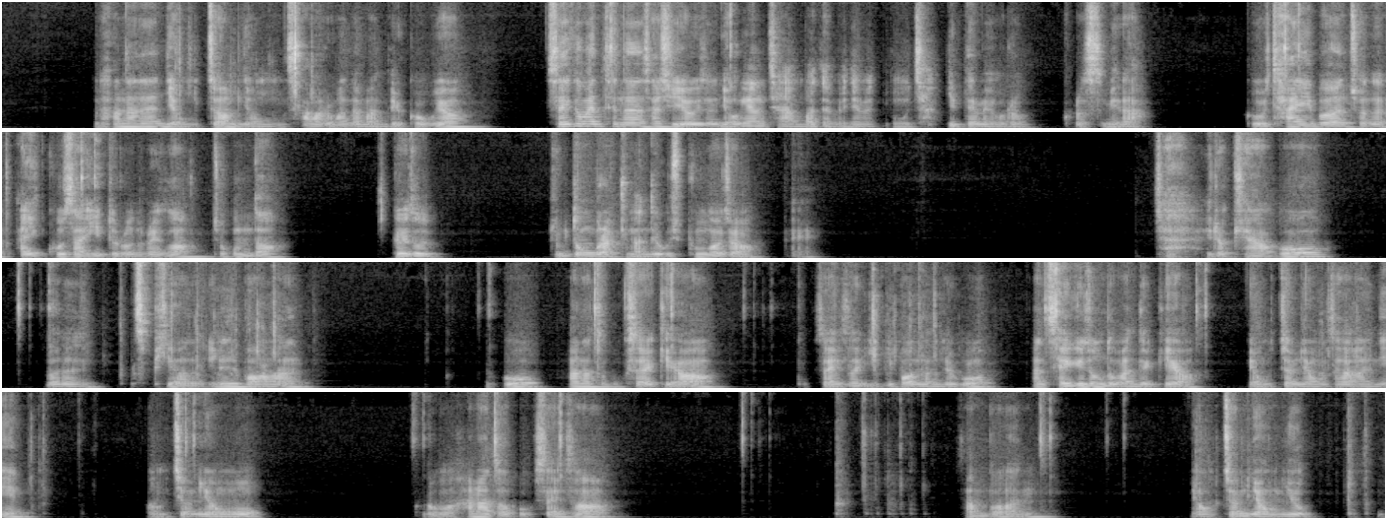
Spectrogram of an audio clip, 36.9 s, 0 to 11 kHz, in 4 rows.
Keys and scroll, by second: 0.8-2.3 typing, 5.2 Escape, 19.4 Right, 20.0 1, 20.2 Return, 24.0 Right, 24.4 BackSpace, 24.8 2, 27.2 Right, 27.4 Left, 28.2 BackSpace, 28.4 5, 33.2 Right, 33.4 BackSpace, 34.0 3, 35.8 Left, 36.8 BackSpace.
